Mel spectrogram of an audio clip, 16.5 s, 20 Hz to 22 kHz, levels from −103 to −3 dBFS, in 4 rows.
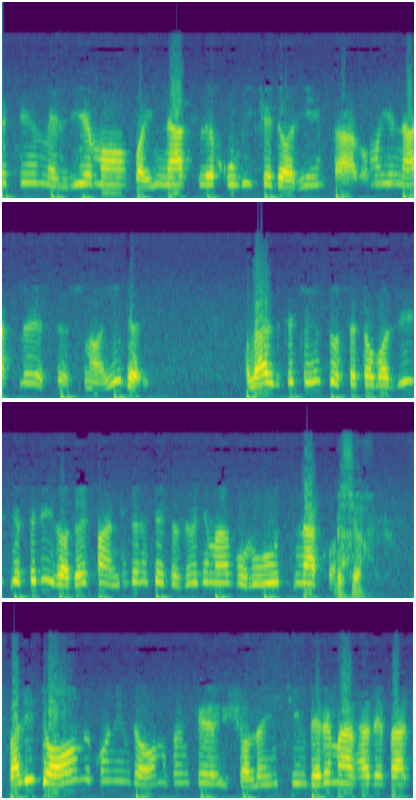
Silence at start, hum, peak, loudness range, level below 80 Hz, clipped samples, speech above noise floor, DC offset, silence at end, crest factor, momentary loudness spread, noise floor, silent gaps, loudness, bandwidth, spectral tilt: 0 s; none; 0 dBFS; 3 LU; -34 dBFS; under 0.1%; 34 dB; under 0.1%; 0.05 s; 14 dB; 11 LU; -48 dBFS; none; -15 LUFS; 11.5 kHz; -5.5 dB/octave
